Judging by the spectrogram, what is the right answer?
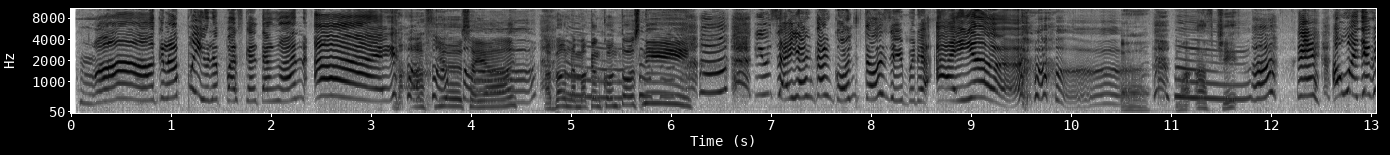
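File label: Malay; CORNTOZ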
